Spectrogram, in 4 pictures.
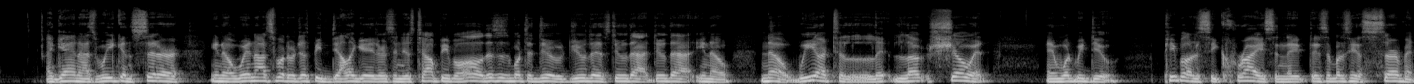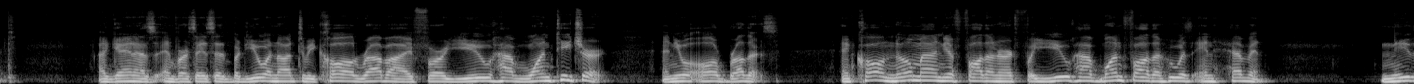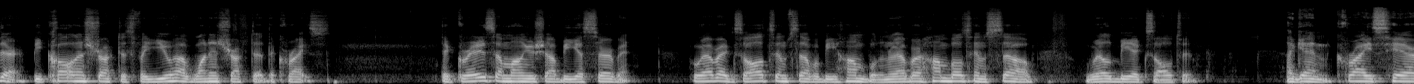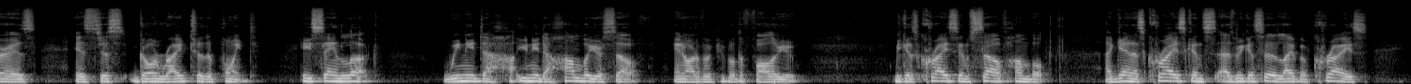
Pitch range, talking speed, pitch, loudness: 130-150 Hz, 185 wpm, 140 Hz, -18 LUFS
